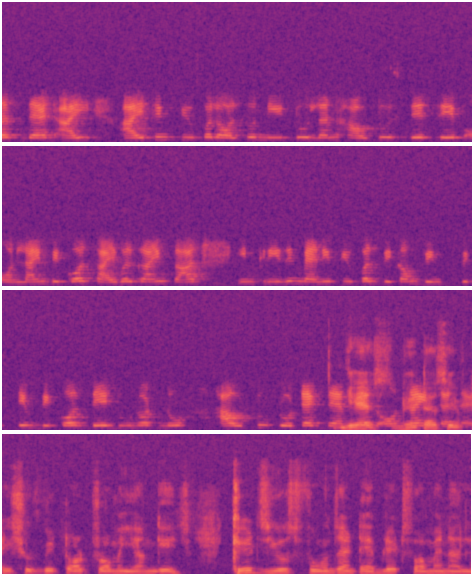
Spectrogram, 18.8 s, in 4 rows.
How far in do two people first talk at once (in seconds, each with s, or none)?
12.7 s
